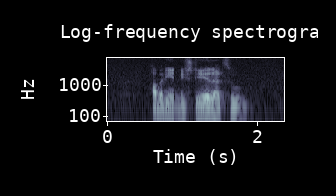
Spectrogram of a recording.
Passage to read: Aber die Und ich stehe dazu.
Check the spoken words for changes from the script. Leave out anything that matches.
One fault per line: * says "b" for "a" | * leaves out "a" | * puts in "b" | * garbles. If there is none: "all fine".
all fine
